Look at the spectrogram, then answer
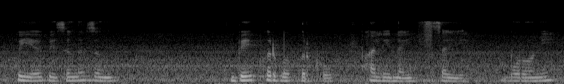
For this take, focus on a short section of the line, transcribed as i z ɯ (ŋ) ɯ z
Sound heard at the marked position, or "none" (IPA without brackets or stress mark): ŋ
